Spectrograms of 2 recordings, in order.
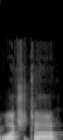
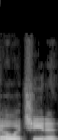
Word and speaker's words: Ouachita: I almost say that wrong because I make fun of it and say it wrong on purpose. I always say Owachita oh, just to mess with people. Owachita. Oh, and I almost said that right then, but I got it right.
